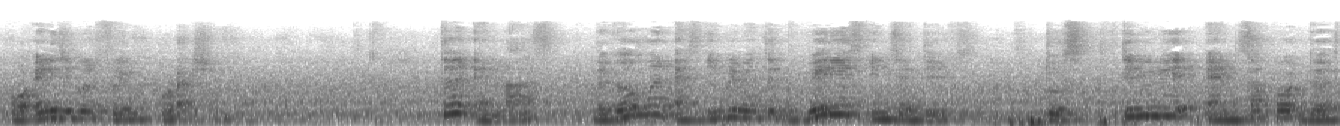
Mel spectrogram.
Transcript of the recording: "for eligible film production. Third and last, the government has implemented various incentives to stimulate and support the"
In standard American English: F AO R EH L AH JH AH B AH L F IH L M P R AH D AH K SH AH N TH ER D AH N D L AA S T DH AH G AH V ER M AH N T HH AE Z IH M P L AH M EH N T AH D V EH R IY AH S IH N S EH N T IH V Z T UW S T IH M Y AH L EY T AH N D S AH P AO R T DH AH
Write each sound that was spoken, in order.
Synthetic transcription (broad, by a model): F AO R EH L AH JH AH B AH L F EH M P R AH D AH K SH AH N T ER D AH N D L AA S T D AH G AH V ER M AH N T HH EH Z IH M P L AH M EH N T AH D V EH R IY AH S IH N S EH N T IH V S T UW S T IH M Y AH L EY T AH N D S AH P AO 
